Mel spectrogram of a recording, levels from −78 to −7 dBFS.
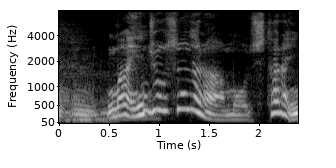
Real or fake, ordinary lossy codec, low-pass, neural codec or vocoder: real; none; none; none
